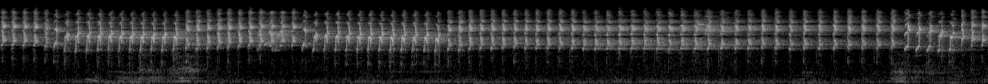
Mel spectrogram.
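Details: Lovebird song used as a training recording for other birds, described as clear and with pauses: fast, continuous high chattering of sharp repeated notes, about two per second, steady throughout with brief shifts in pitch.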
